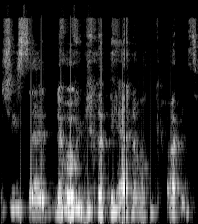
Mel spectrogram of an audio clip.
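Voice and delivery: words breaking up with laughter. Reading out a comment about animal cards: laughing while talking. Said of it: "I'm laughing too hard".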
